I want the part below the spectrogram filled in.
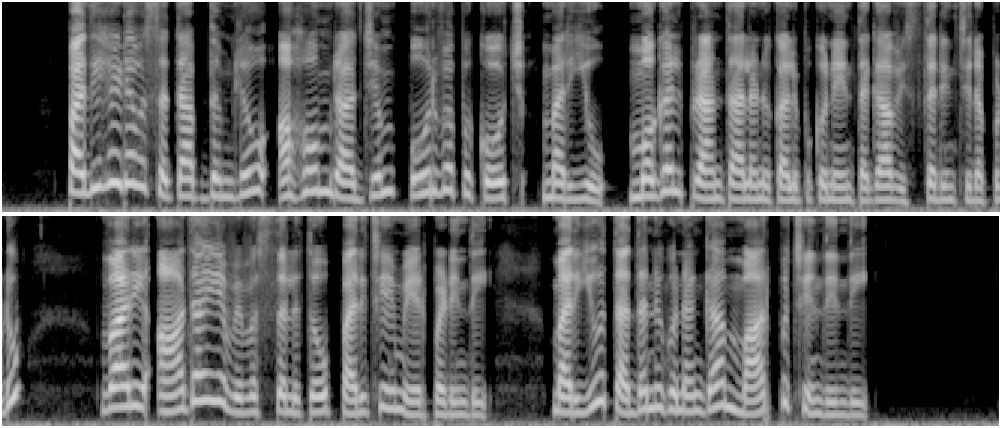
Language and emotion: Telugu, neutral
